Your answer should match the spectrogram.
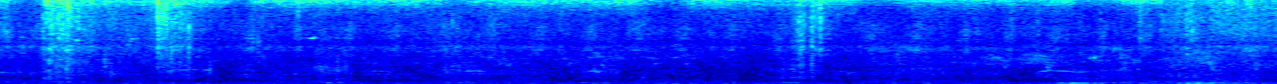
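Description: A pony grazing, tearing and chewing grass in short irregular rips, over a steady high insect buzz.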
